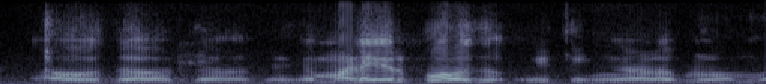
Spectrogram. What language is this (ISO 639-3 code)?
kan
